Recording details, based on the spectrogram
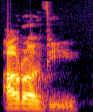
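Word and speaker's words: Arvi: the companions came up it's called aravi a-r-v-i okay because Tamil people couldn't pronounce Arabi they kept saying because they didn't have a bat yeah right and that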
